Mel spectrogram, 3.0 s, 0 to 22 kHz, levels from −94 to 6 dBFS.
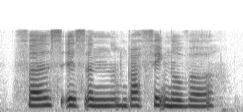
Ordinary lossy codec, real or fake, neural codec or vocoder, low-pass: none; fake; vocoder, 44.1 kHz, 128 mel bands every 256 samples, BigVGAN v2; 7.2 kHz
